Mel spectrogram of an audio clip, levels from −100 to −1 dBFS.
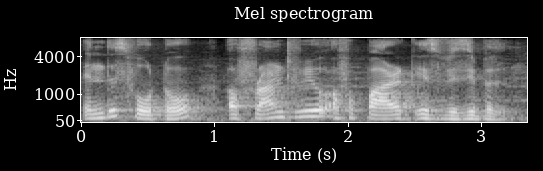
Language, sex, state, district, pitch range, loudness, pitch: English, male, Assam, Kamrup Metropolitan, 130-185 Hz, -16 LUFS, 140 Hz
